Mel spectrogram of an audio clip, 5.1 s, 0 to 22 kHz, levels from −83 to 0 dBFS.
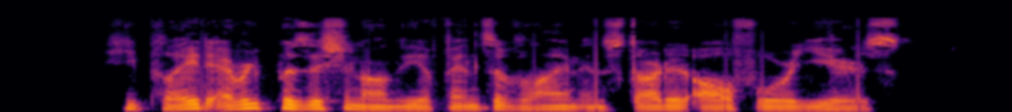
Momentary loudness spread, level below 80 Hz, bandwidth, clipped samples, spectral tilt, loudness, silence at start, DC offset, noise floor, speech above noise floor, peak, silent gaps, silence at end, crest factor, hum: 7 LU; -54 dBFS; 11.5 kHz; under 0.1%; -6 dB/octave; -23 LUFS; 0.55 s; under 0.1%; -78 dBFS; 55 dB; -6 dBFS; none; 0.55 s; 18 dB; none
